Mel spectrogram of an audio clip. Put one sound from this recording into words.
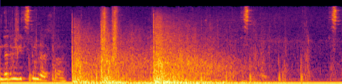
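A smoke grenade bursts and hisses loudly, then fades.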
